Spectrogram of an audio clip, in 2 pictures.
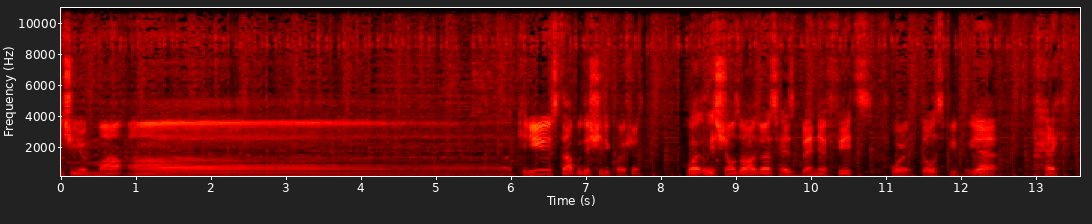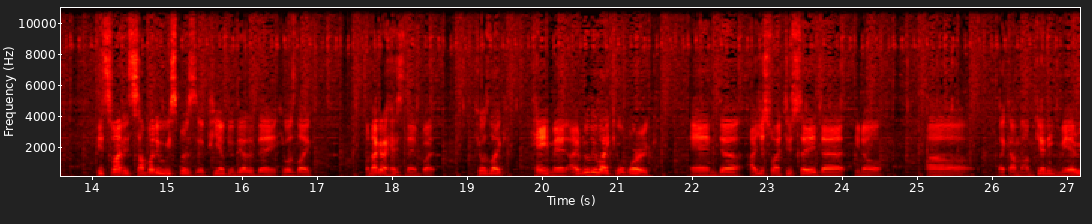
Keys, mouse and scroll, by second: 12.8-14.1 middle drag, 14.2 middle click, 15.0 middle click, 16.1 KP_5, 23.5-24.6 middle drag, 25.7 right click, 25.9 Tab.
